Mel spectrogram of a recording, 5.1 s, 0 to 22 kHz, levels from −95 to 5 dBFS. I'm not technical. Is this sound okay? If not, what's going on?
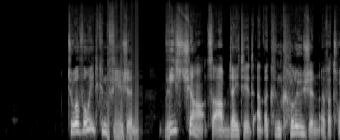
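No. From 1.62 to 2.58 s, just before "charts are updated at", there is robotic sound from repeated short buffers. New audio was likely arriving too slowly, so the playback kept repeating a tiny slice of about 11 ms to fill the gaps, and roughly half the real sound in that stretch was skipped. Those rapid repeats force a steady buzz of about 94 Hz, so the speech turns hard and metallic while still loosely following the words.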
